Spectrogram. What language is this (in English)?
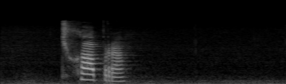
Russian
